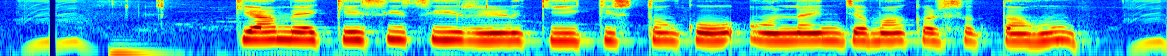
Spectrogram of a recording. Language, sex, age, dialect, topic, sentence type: Hindi, female, 18-24, Garhwali, banking, question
